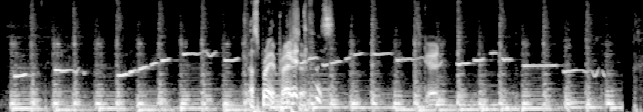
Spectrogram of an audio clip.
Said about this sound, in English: Yeah, he's got a jazz whistling improvisation. I like it. Sounds like uh, Mario Sunshine.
